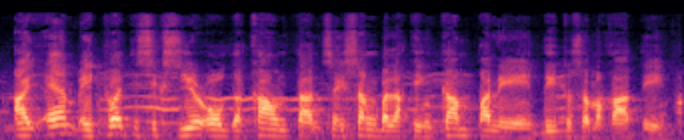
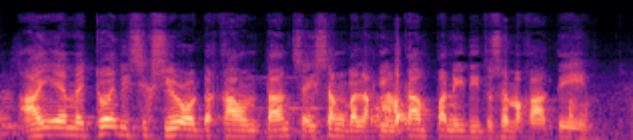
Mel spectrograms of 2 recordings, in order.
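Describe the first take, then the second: Both takes have the same delivery.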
